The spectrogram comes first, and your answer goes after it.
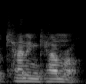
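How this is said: The voice is full and resonates from the chest. The speaker calls it right. "I can speak more like this"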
